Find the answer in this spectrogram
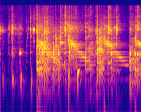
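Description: Wet slime squelching and popping as it slides out of the bottle, then from about half a second in a louder burst of bright music with held tones.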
